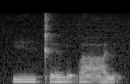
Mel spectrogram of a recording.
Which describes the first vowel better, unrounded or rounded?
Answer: unrounded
